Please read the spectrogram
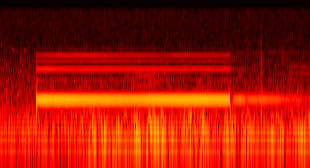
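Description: Show-jumping arena's electronic signal horn sounding one steady, even tone for about a second and a half, cutting off sharply with a short fading tail. This is typical of the judge's signal to a rider in the ring.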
